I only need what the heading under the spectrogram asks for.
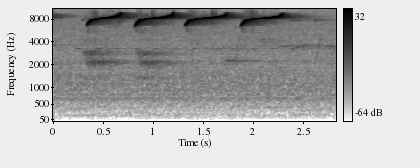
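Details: Spotted quail-thrush in Victoria, Australia, January 2012, giving four piercing, thin, high-pitched whistles. Each whistle climbs gently, and they come evenly spaced about half a second apart over a quiet background.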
